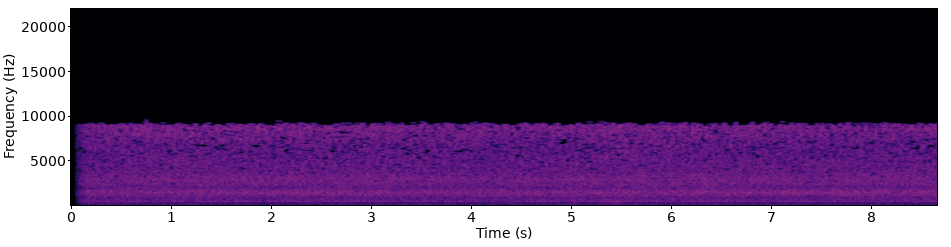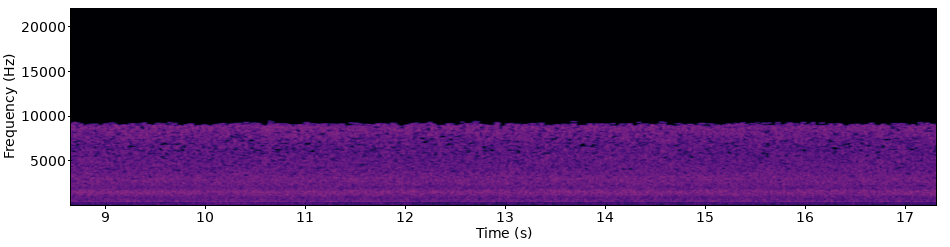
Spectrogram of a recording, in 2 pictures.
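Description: A steady, dense hum of many bees buzzing together, low and unbroken throughout.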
